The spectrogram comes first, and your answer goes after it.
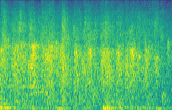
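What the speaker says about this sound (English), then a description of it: "Give him a nice round of applause, too." A live show audience at a fifties music revue applauds warmly, a thick, loud wash of clapping sustained throughout without any talking over it.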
